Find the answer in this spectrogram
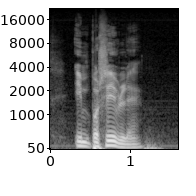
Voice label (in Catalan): "imposible", nasals; laboratori fonetica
